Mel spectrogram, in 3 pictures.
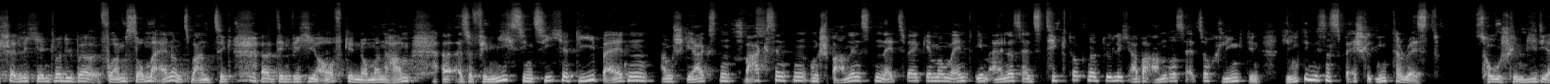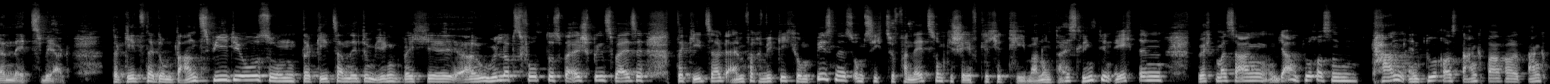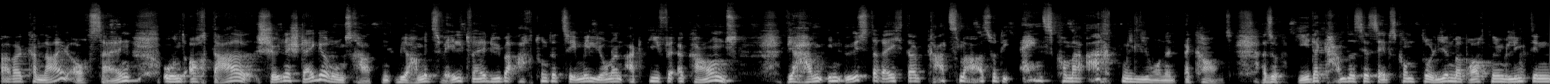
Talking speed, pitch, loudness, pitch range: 170 wpm, 150 Hz, -22 LUFS, 135-175 Hz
